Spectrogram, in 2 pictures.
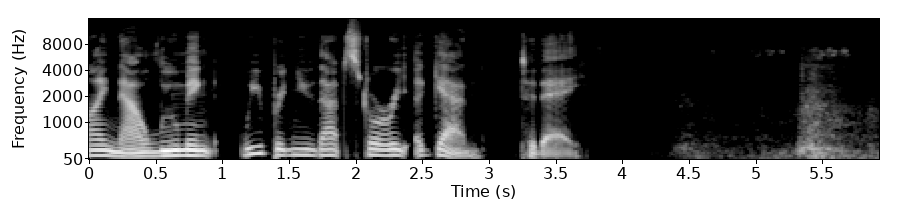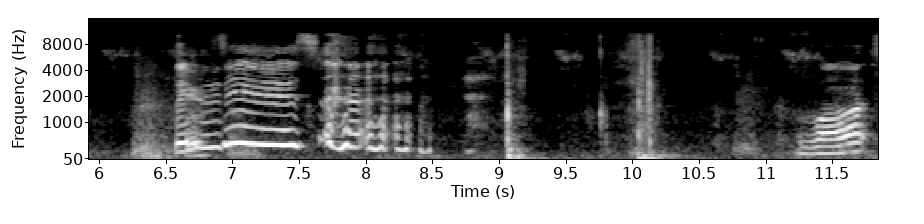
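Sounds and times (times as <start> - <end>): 
speech: 0.0 - 3.8, 6.2 - 8.6, 11.2 - 11.8
solid wood house front door thudding as it swings: 4.4 - 7.4, 9.0 - 11.1
laughter: 7.4 - 9.0.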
